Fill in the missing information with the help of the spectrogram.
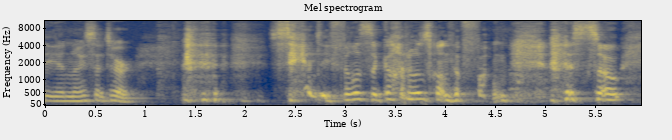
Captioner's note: chuckles; laughing; chuckles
